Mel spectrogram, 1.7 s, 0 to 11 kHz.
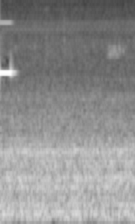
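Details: Dometic Freshjet inverter air conditioner, target temperature changed to 20 in the app on cooling mode with ambient 23 degrees; one short beep then quiet fan hum, normal command acknowledgement.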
